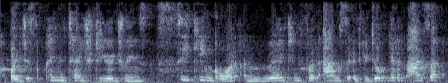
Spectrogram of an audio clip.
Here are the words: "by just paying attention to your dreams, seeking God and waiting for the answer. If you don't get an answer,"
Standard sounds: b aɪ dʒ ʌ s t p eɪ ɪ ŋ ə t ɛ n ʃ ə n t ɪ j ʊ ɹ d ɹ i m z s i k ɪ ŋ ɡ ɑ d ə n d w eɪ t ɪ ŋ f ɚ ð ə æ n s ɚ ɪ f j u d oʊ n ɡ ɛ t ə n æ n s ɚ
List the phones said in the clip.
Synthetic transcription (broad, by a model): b aɪ dʒ ʌ s p eɪ ɪ ŋ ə t ɛ n ʃ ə n t ɪ j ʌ ɹ d ɹ i m z s i k ɪ ŋ ɡ ɑ d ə n w eɪ t ɪ ŋ f ɚ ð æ n s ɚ ɪ f j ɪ d oʊ n ɡ ɛ t ə n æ n s ɚ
